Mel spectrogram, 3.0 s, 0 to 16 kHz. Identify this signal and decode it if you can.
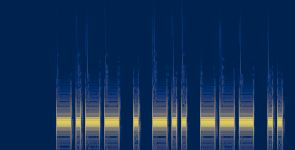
Morse code, heard as a keyed tone, about 25 wpm, 700 Hz. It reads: YEDOI
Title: Code Groups - 5 Letters - 25wpm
